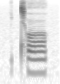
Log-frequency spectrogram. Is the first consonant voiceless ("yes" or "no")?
yes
